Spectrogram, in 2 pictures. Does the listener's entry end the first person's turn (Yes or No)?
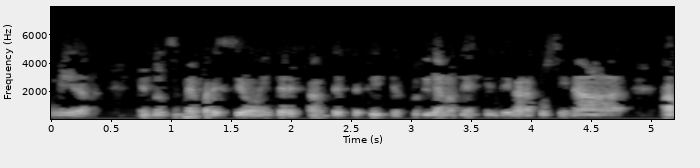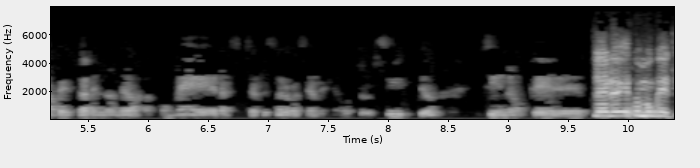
Yes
